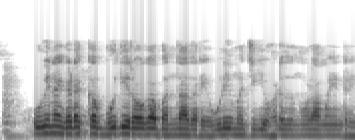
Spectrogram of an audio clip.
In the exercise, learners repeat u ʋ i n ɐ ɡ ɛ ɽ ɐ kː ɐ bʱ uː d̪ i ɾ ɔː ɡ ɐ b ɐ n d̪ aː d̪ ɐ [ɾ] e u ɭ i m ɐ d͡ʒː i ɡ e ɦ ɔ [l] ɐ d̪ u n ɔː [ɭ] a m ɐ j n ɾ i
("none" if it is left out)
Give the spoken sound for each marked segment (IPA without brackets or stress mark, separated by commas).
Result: ɾ, ɽ, ɽ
